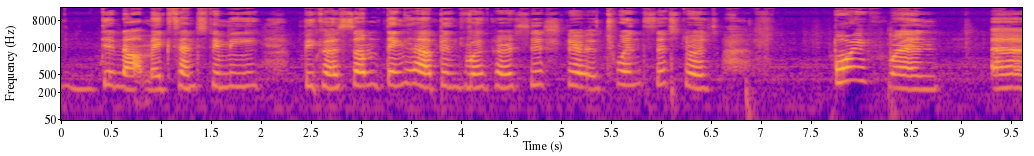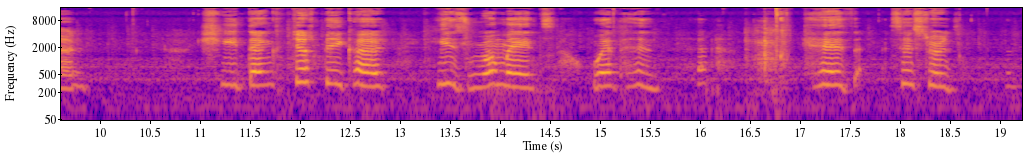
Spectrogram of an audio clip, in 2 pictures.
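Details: Speech of a young woman who states she has cerebral palsy; dysarthric speech in cerebral palsy.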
